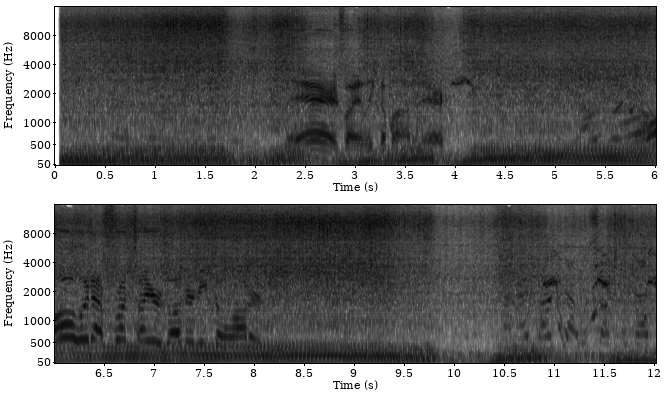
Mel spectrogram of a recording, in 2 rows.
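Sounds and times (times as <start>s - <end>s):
vehicle engine running: 0.0s - 12.0s.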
